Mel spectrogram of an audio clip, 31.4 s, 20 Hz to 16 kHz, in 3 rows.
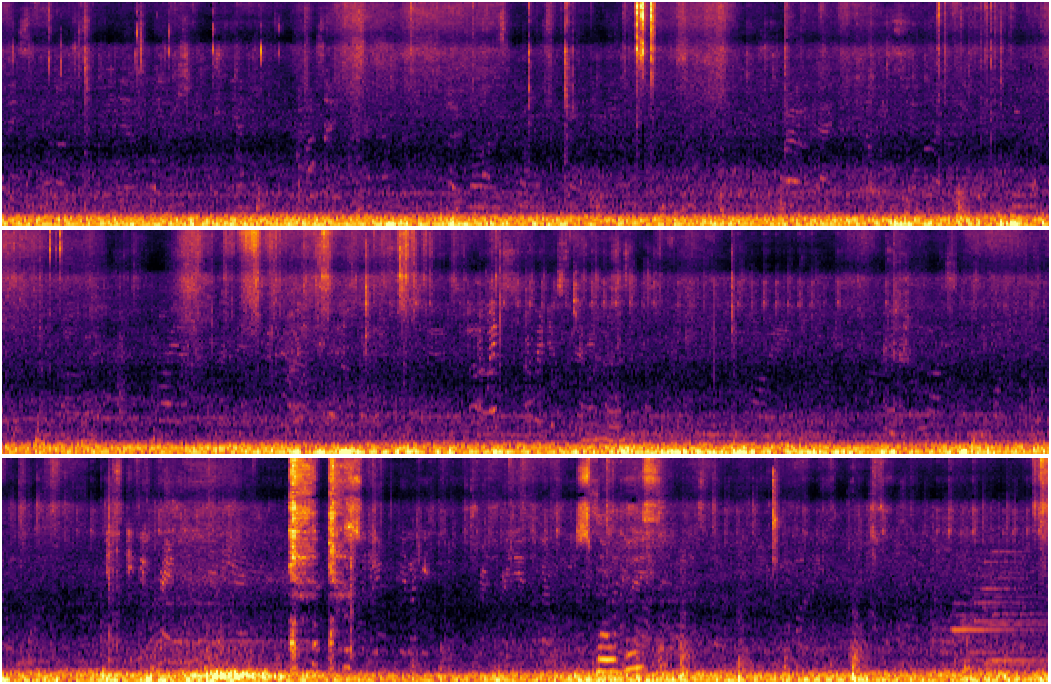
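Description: Steady low rumble of a train running at speed, heard from inside a passenger coach of a train hauled by a Class 68 diesel locomotive, with a few sharp clicks and a brief louder swell near the end.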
